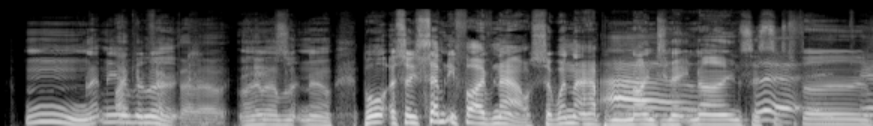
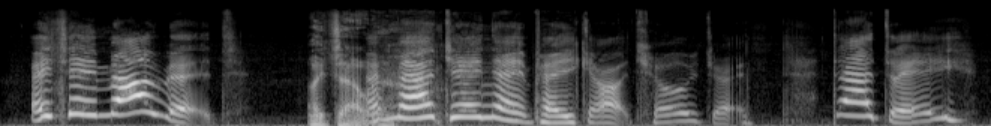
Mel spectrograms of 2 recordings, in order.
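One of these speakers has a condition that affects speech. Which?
The second: cerebral palsy; ataxic form, from birth, birth oxygen loss, drags one foot.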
